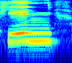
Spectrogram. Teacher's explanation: we're finishing out that pieñ with a softer N, with a palatal N. Genau. And then adding another J glide on top of it.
